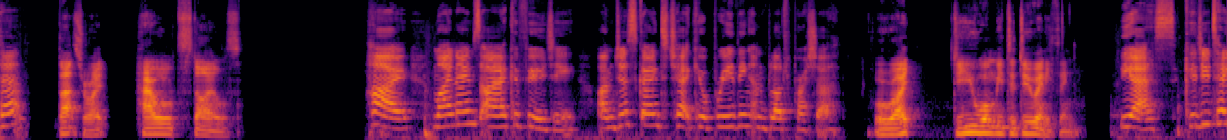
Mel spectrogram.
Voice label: Conversation; Bedside Manner Beginner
